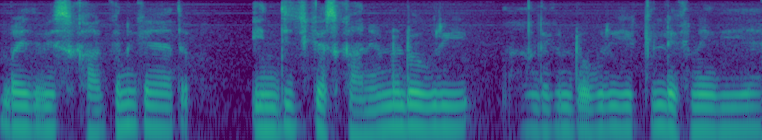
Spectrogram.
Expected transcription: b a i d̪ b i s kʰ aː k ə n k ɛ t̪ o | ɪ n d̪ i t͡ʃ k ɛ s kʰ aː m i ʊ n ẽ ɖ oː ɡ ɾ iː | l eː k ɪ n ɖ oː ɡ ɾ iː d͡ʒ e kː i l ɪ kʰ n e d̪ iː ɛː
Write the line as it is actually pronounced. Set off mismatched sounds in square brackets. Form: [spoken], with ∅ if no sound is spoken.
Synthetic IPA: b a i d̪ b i s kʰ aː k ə n k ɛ t̪ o | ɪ n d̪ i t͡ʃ k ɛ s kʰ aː [n] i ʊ n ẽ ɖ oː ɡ ɾ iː | l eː k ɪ n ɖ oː ɡ ɾ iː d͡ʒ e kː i l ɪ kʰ n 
